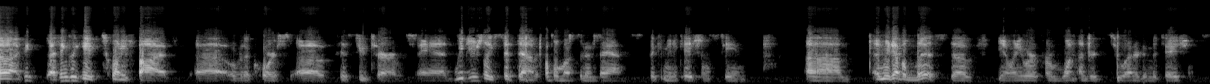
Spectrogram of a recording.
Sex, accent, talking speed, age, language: male, American, 220 wpm, 30-49, English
